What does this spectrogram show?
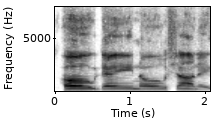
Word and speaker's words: Haudenosaunee: They're showing you how to properly pronounce the word. Haudenosaunee.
